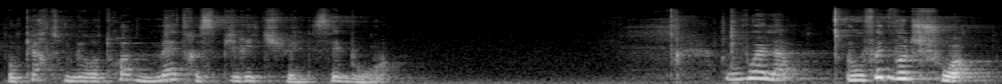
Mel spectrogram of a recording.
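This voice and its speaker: A woman, stuffy with a cold, reads tarot in a gentle, chatty way, full of small fillers. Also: medium pitch, sing-song, slow pace, echoey room. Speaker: tarot reader. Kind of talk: casual tarot reading to camera.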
